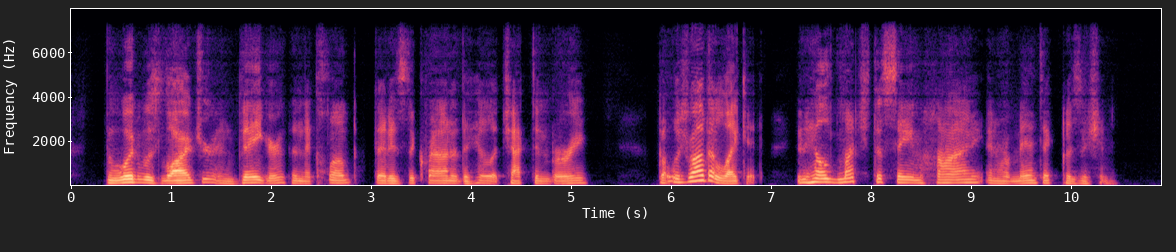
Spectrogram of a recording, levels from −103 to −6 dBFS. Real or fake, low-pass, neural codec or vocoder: fake; 7.2 kHz; codec, 44.1 kHz, 2.6 kbps, DAC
